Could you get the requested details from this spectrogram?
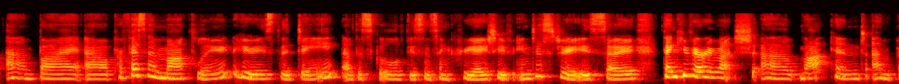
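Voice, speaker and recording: A woman presenting university program details in a webinar, halting, with many ums and uhs. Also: mid-range voice.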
